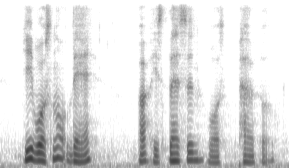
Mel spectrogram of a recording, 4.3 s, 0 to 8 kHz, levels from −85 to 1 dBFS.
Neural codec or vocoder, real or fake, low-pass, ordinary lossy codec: autoencoder, 22.05 kHz, a latent of 192 numbers a frame, VITS, trained on many speakers; fake; 7.2 kHz; none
